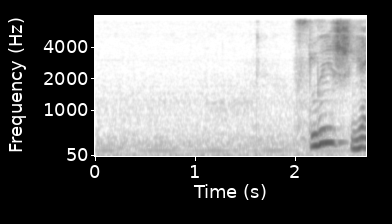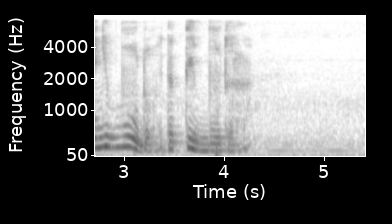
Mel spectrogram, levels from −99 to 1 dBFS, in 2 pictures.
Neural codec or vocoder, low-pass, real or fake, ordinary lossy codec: none; 7.2 kHz; real; AAC, 48 kbps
